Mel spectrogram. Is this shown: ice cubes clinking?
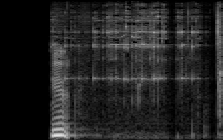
yes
